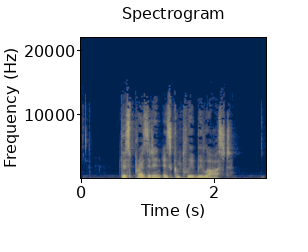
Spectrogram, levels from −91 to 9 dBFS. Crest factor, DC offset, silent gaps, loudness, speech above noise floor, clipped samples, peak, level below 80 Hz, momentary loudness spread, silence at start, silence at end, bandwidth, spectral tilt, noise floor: 18 dB; under 0.1%; none; -21 LUFS; 46 dB; under 0.1%; -4 dBFS; -52 dBFS; 8 LU; 0.6 s; 0.55 s; 13.5 kHz; -4.5 dB/octave; -66 dBFS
